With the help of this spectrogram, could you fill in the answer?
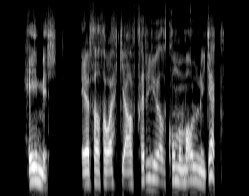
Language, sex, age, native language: Icelandic, male, 20-29, Icelandic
